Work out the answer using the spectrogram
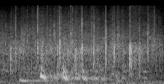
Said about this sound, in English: The other thing too, thank you, that's one applause. I just need 20 more to win this.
